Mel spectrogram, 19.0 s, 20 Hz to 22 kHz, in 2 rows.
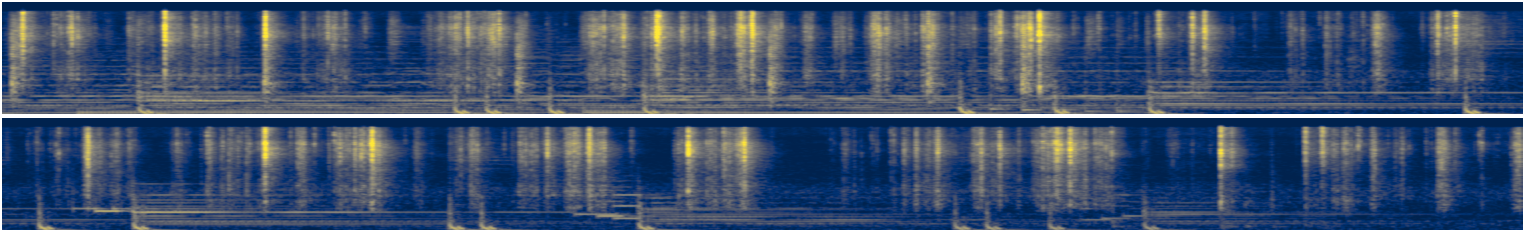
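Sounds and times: puzzle cube clicking: 0:00.0 - 0:19.0
music with held chords and drums: 0:02.4 - 0:07.5, 0:09.2 - 0:10.6, 0:12.3 - 0:13.8.

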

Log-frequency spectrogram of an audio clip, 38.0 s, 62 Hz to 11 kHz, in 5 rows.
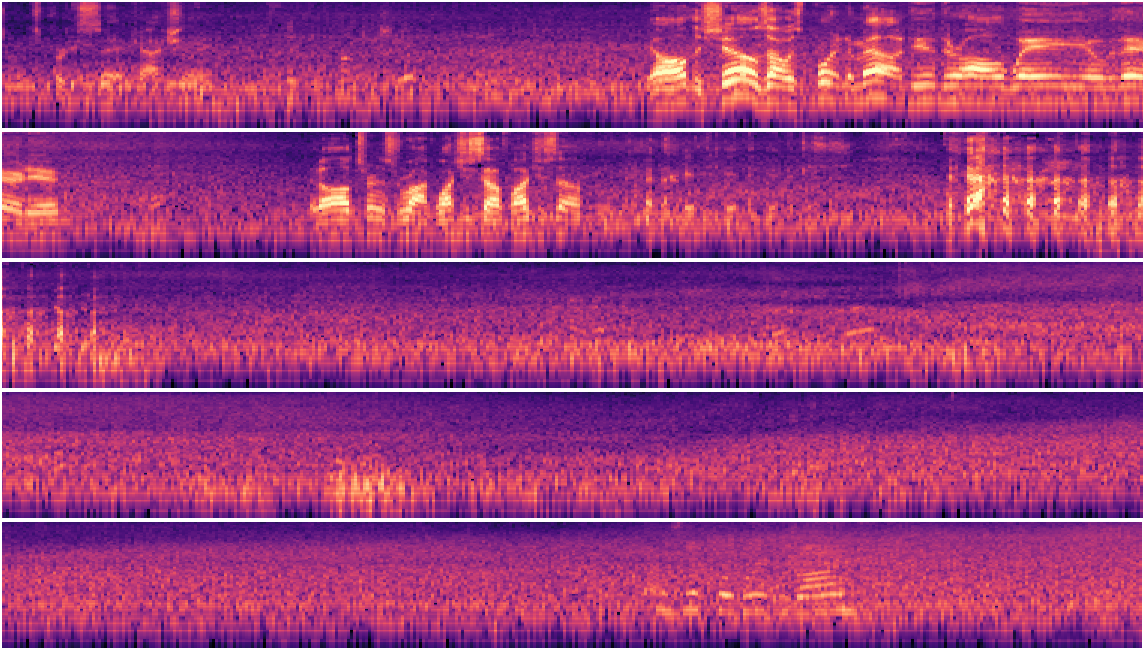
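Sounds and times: ocean surf breaking: 0:00.0 - 0:38.0
wind on microphone: 0:14.7 - 0:16.5, 0:23.4 - 0:29.2.

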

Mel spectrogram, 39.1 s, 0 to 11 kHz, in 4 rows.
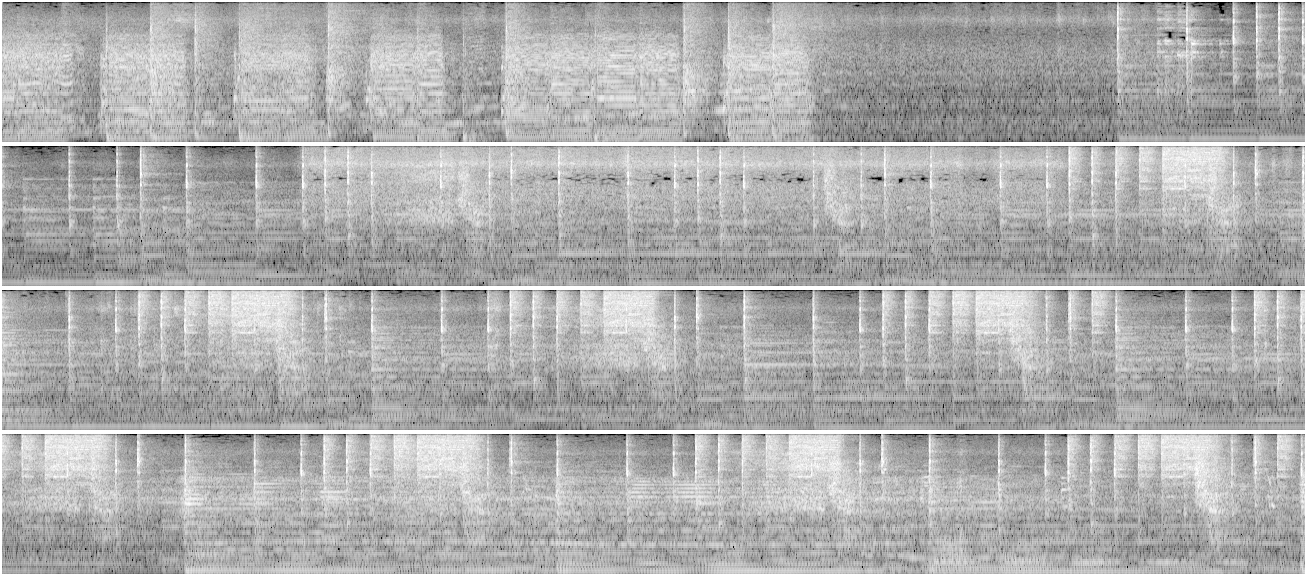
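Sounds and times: music with drum beat and bass: 0:00.0 - 0:06.2, 0:09.3 - 0:39.0.

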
